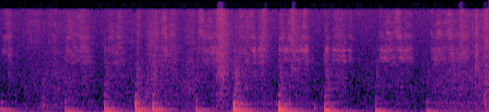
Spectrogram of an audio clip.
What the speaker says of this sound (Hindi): अब देखिए कुछ संख्याएं फिर से लिखते हैं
